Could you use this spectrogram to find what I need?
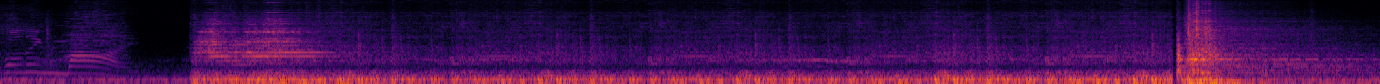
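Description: A heavy stone mechanism rumbles and grinds steadily.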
